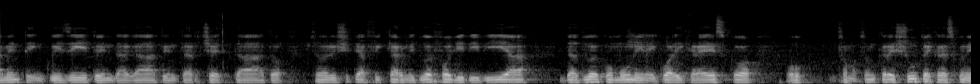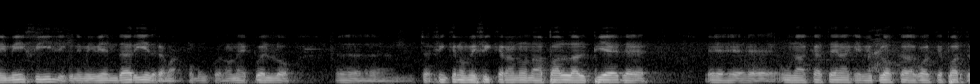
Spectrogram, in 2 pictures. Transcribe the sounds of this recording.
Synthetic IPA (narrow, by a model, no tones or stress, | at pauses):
ament̪eiŋkwiziːt̪oind̪aɡaːt̪oint̪ert͡ʃet̪ːaːt̪o | sonoɾiuʃːiːt̪iafːikːarmid̪uːefɔʎːid̪iviːa | d̪ad̪uːekomuːninejkwaːlikɾɛskoː | nsomːasoŋkɾeʃːuːt̪oekːɾɛskonejmjɛjfiʎːikwind̪imivjɛnd̪aɾiːd̪eɾemakːomuŋkwenonɛkːwelːo | t͡ʃoɛfiŋk̟enːomːifikːeɾanːounapalːaːlpjɛːd̪e | ɛṵnakat̪ɛːnak̟emːiblɔkːad̪akwalk̟epːart̪e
